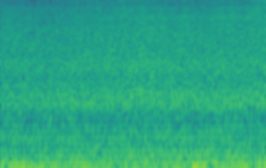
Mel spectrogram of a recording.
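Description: Steady outdoor street noise on a wet night: wind rumbling on the microphone over a faint, even hiss from the wet city street.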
